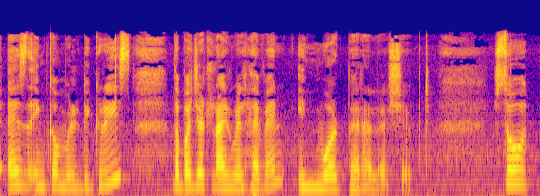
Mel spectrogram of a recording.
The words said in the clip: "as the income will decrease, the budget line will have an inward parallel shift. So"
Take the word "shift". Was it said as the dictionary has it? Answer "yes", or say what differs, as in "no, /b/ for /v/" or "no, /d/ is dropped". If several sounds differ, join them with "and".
no, /p/ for /f/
